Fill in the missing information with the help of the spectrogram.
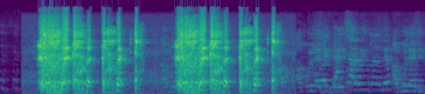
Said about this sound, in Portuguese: Ela ficou boa e tudo. Ela boa? Manda ela tossir aí, vai, tossa aí.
